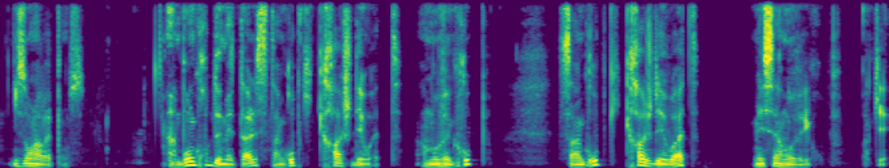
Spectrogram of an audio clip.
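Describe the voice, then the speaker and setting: Male metal podcast host, irreverent and crude, very dark mellow tone, dry close sound. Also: mid-range voice, no echo. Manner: blunt, irreverent, swears freely. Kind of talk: casual monologue answering questions.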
